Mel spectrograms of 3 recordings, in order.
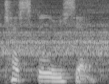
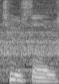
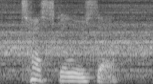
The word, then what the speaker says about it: Tuscaloosa: the way I found out it it's actually pronounced Tuscaloosa it's not taloa Tuscaloosa City where um University of Alabama is all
